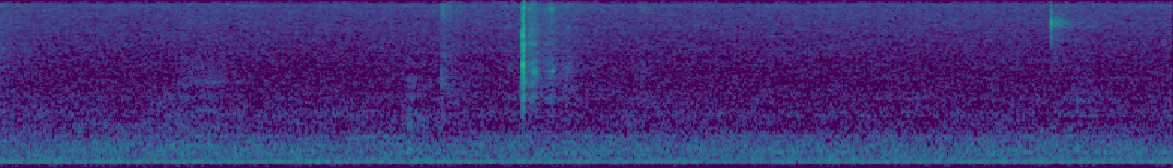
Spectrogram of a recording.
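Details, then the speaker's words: Custom comms cabinet with both doors open: quiet constant fan hum with soft airflow hiss, no rattles or bearing noise; fans running normally. "Let's crank everything up to the max again. Again, I've got both the doors open, so there's no real airflow, it's just noise coming out."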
